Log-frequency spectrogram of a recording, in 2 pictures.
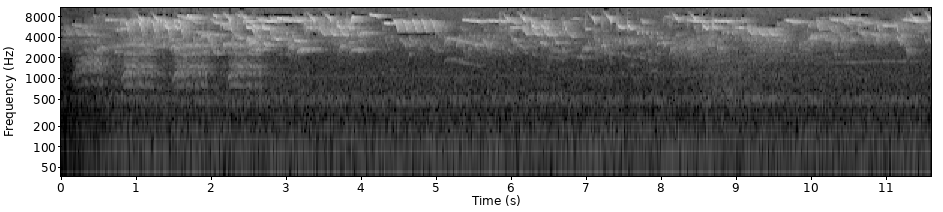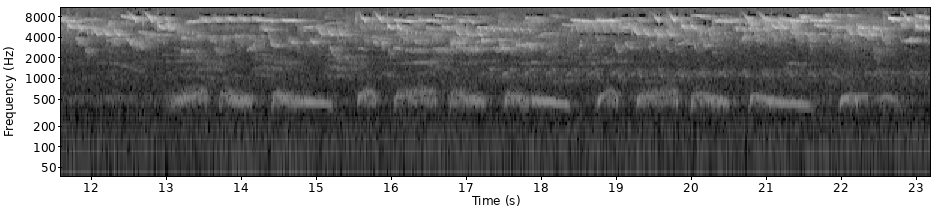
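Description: Steady outdoor ambience in a small patch of woodland in suburban Bristol, recorded with a Sennheiser AMBEO Smart headset plugged into an iPhone, filled with overlapping birdsong: bright chirps and trills high up, and a series of low hooting or cooing calls repeating in the middle, over a constant soft background hiss.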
